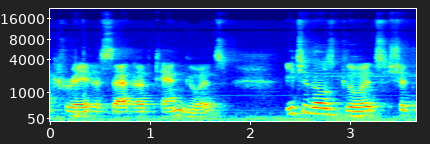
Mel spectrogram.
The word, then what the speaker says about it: GUID: At least when I've heard it, it's been pronounced out as a GUID, not G-U-I-D.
